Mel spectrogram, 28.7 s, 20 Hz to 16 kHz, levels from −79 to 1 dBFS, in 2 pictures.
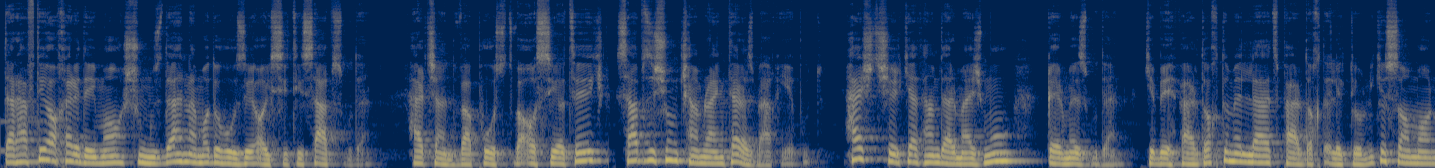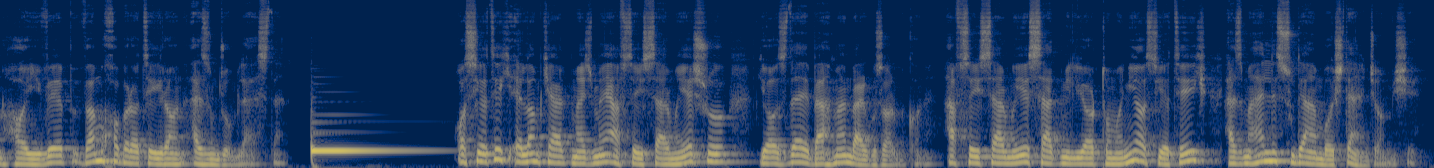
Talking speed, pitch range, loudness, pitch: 145 wpm, 120-165 Hz, -24 LUFS, 135 Hz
